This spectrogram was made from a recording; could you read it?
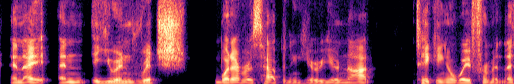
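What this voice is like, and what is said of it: German accent in English. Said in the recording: “I always wanted to hide my German and everybody heard it ... you have an accent”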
